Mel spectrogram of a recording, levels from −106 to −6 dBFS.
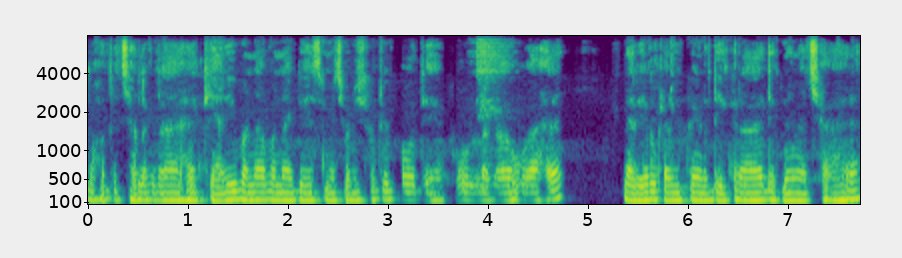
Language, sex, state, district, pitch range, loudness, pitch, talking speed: Hindi, male, Bihar, Purnia, 130-140 Hz, -20 LUFS, 130 Hz, 210 wpm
